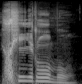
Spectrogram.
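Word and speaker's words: フィルム: 하고 그죠 영어식 발음은 일본식 발음은 휘루무 필름을 그죠 이렇게 휘루머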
